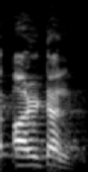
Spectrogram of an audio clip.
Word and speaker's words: chortle: एक वर्ड देखो CHORTLE, इसका प्रोनाउंसिएशन कॉर्टल नहीं बोलना, इसका बोलेंगे अर्टल। क्या बोलेंगे, अर्टल। अर्टल का मतलब होता है, अर्टल बोला जाएगा इसको, कोर्टल नहीं बोलेंगे, CHORTLE, अर्टल।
